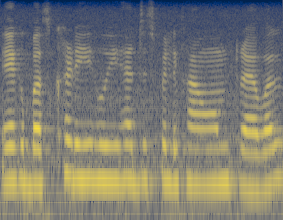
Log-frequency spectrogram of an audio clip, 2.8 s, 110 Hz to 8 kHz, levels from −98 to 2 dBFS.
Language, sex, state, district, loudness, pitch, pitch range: Hindi, female, Haryana, Charkhi Dadri, -17 LUFS, 230 Hz, 220-235 Hz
